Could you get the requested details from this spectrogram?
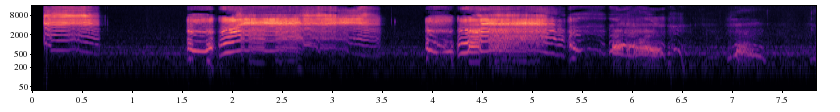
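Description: A baby cries in loud, wailing bursts with short pauses for breath, fading to whimpers; an ordinary infant cry.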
